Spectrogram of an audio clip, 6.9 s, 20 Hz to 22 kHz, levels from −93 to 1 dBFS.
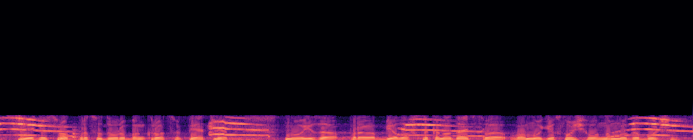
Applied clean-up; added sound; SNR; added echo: none; Meow; 6 dB; none.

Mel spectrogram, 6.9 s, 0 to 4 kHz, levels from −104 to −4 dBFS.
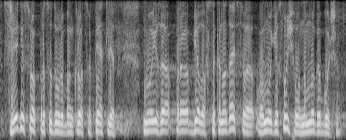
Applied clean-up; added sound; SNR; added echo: none; none; none; none.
